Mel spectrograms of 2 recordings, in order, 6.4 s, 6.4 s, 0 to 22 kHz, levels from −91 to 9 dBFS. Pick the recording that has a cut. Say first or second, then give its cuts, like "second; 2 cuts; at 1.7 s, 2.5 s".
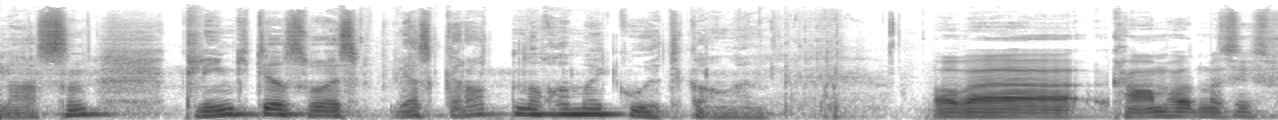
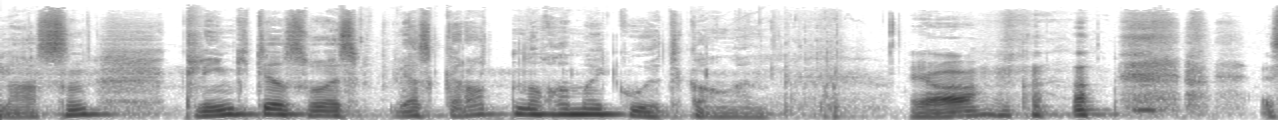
first; 1 cut; at 4.5 s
